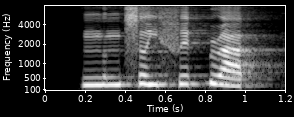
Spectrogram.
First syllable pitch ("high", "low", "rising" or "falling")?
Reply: rising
